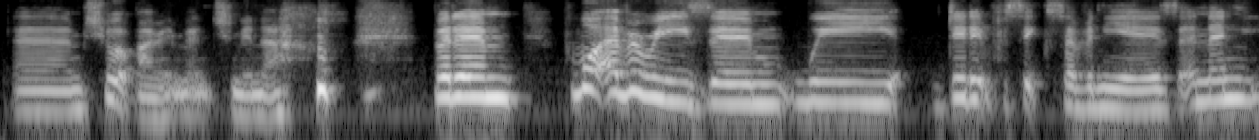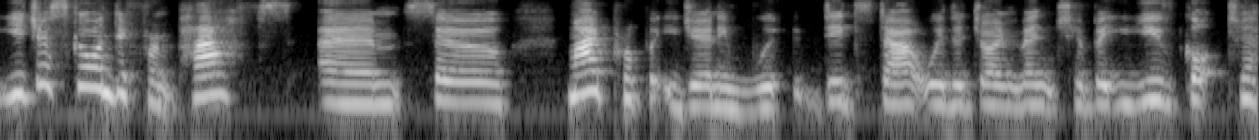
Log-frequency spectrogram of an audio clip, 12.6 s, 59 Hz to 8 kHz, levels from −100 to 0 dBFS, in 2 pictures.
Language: English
